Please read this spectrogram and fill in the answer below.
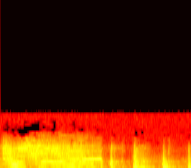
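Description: Radio-drama sound effect of a guillotine falling on a man: a long scream over a hissing rush, cut off about a second and a quarter in, then a few heavy thuds.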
